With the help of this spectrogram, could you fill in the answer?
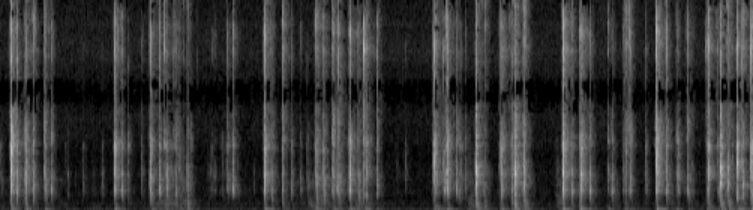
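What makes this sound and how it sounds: Both hands type on a full-size black mechanical keyboard with plastic keycaps, fingertips tapping the keys. Quick bursts of bright, sharp clacks come in uneven runs separated by short pauses, each keystroke dying away almost instantly with a faint low thump beneath.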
